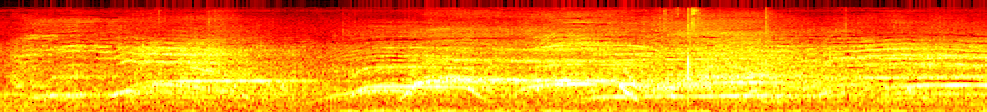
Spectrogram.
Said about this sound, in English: I like this part of the show. I like the awkwardness right now. It's like some girls screaming. There's some people patiently waiting.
